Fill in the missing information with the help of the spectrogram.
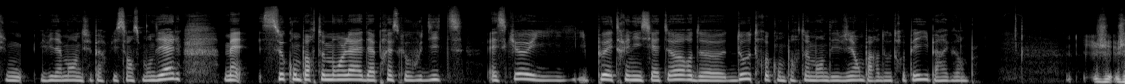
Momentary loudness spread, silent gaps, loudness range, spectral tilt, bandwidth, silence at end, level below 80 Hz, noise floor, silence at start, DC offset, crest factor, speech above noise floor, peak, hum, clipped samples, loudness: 11 LU; none; 4 LU; -4.5 dB/octave; 16 kHz; 0 s; -64 dBFS; -49 dBFS; 0 s; under 0.1%; 16 dB; 23 dB; -10 dBFS; none; under 0.1%; -26 LUFS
